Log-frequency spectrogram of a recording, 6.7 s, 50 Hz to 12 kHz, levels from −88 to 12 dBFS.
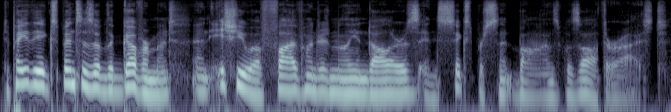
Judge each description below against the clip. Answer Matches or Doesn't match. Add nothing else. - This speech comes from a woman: Doesn't match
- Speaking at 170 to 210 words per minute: Matches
